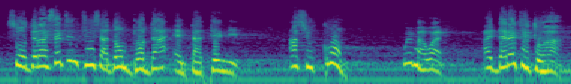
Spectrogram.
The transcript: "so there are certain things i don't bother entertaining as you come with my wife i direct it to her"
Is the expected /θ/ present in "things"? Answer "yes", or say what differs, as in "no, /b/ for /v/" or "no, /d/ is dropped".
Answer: no, /t/ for /θ/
